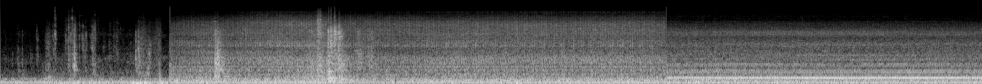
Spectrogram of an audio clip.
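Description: Tow truck's engine running steadily, with a few clicks in the first couple of seconds. A steady whine sets in about two-thirds of the way through.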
